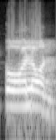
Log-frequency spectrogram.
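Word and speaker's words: colon: Second कोलोन, कोलोन बोलो या इसको कोलन बोलो, एक ही बात है।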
